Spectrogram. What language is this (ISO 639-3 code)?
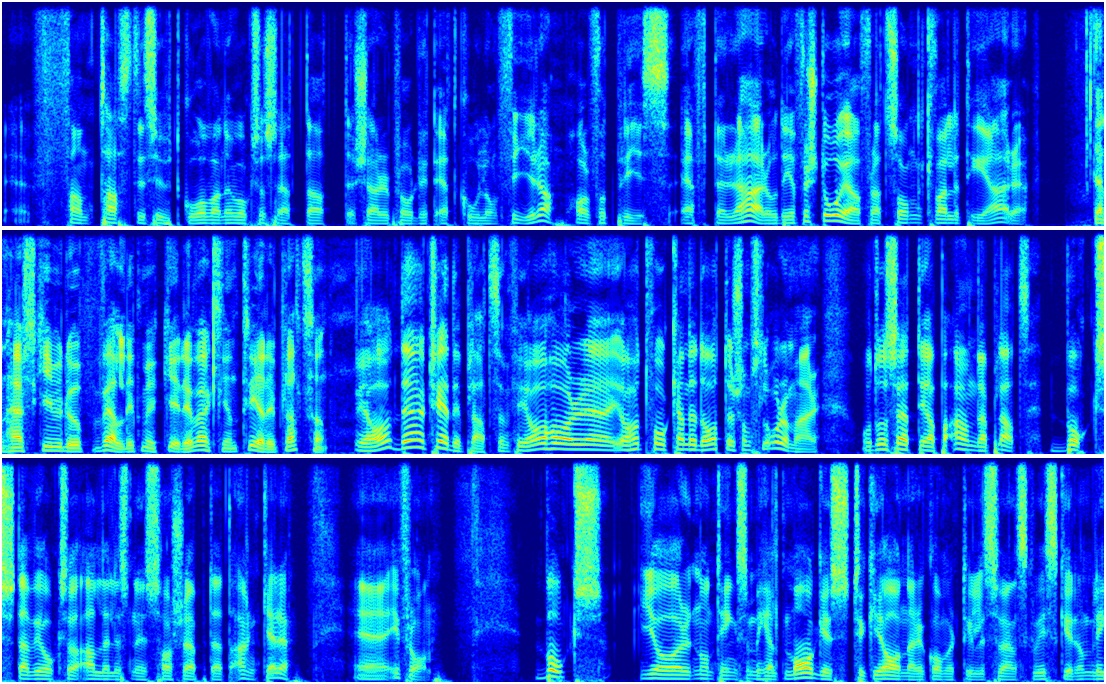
swe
